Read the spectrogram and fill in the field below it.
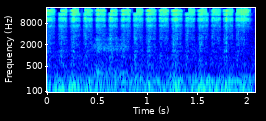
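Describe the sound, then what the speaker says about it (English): A Scotch-Brite pad scrubs a brass piece on a fireboard to clean it before silver soldering, a continuous close rubbing with quick rhythmic back-and-forth strokes, moderately loud, with no talking. "I'm still going to use my Scotch-Brite pad to clean it a little bit better."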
